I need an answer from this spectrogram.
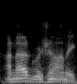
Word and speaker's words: Anand Rajani: But let's meet the owner of this car, Anand Rajani.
